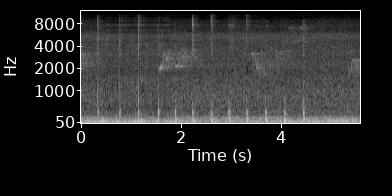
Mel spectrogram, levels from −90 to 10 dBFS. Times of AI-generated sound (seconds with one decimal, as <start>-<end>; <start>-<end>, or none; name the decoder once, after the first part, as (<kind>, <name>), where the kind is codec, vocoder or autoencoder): 0.5-1.8 (codec, HILCodec)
